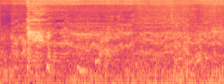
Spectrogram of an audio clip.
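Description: Steady low rumble of a rack-railway steam locomotive and the carriage it is pushing, heard from inside the carriage, with a short burst of noise about half a second in.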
